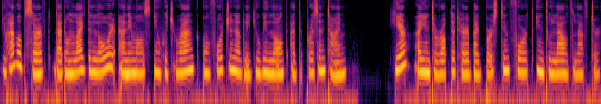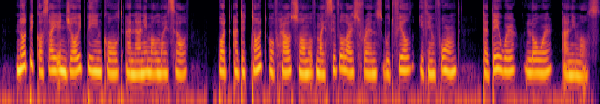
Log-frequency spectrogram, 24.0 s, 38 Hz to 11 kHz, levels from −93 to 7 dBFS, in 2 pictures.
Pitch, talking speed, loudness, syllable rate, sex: 220 Hz, 140 wpm, -17 LUFS, 4.7 syllables/s, female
